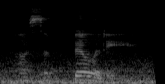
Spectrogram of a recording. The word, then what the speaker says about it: possibility: Now, if I add the ity, we say we're going to stress the syllable right before the ity. We're going to say possibility.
